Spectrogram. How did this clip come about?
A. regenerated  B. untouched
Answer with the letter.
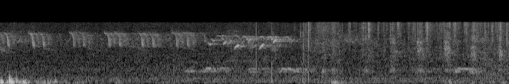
A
